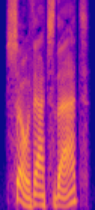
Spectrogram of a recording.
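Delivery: mildly snappy, slow questioning; snapping. A narrator's reading. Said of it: "she snapped".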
